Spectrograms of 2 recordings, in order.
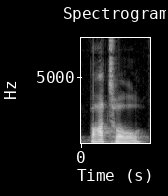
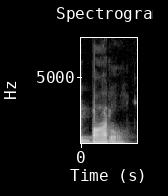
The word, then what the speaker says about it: bottle: When you see T-L-E or T-T-L-E, phonetically the T is between vowels. And for this reason, the T changes to a fast D in American pronunciation. That's why we do not say little, we say little. And we do not say bottle, we say bottle.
